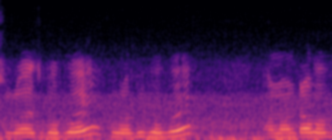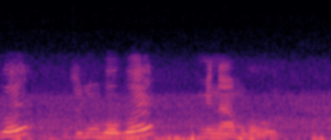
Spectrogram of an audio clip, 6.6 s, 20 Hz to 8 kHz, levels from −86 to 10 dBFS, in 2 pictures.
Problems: constant background noise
